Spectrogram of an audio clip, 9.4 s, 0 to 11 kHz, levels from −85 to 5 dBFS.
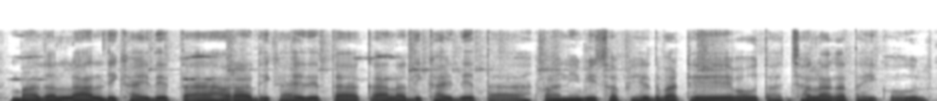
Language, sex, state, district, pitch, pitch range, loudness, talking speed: Bhojpuri, male, Uttar Pradesh, Gorakhpur, 110 Hz, 110-115 Hz, -16 LUFS, 120 wpm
